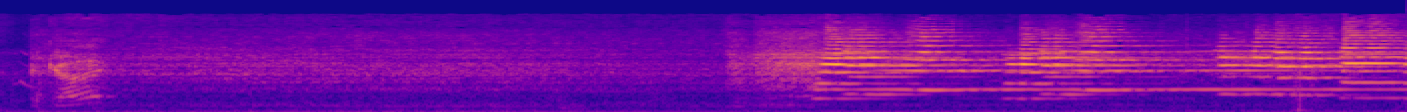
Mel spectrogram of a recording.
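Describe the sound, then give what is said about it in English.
A bus hooter blares in a series of loud, multi-tone honks, following a few seconds of steady low engine rumble. The blasts come in quick, harsh bursts. “So I just want to just play a quick clip of what the bus is actually sounding like.”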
